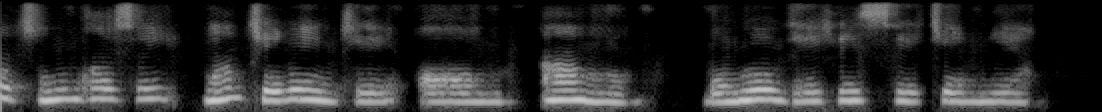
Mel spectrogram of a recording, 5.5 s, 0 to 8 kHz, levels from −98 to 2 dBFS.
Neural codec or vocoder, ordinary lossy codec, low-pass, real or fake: codec, 16 kHz, 1 kbps, FreqCodec, smaller model; none; 7.2 kHz; fake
